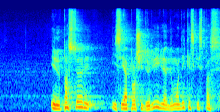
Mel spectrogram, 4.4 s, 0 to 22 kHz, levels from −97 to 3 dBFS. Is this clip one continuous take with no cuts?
yes; 0 cuts

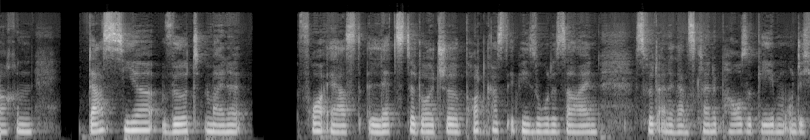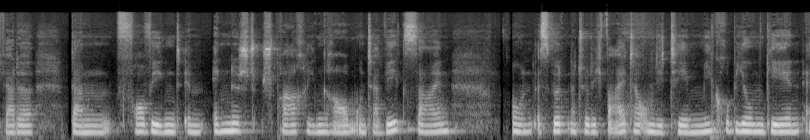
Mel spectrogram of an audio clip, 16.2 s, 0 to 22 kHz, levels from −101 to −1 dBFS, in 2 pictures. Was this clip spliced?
no; 0 cuts

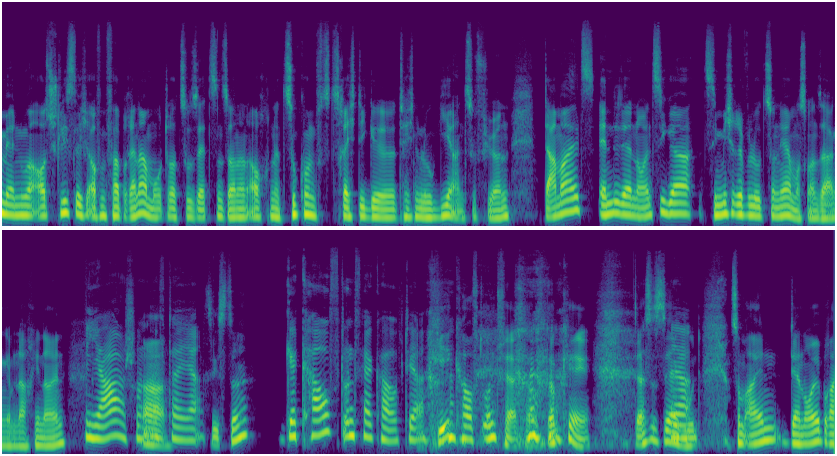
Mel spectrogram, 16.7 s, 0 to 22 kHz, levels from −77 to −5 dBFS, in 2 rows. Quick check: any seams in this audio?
yes; 2 cuts; at 9.2 s, 15.6 s

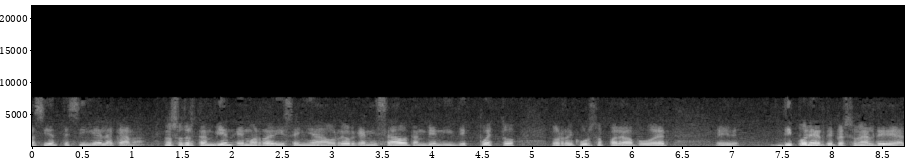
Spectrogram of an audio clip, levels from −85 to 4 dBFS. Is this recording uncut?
no; 1 cut; at 1.2 s

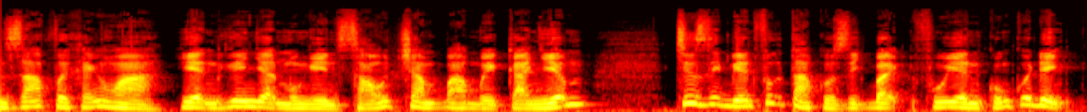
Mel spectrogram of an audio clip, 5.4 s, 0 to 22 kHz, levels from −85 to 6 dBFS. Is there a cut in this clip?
no; 0 cuts

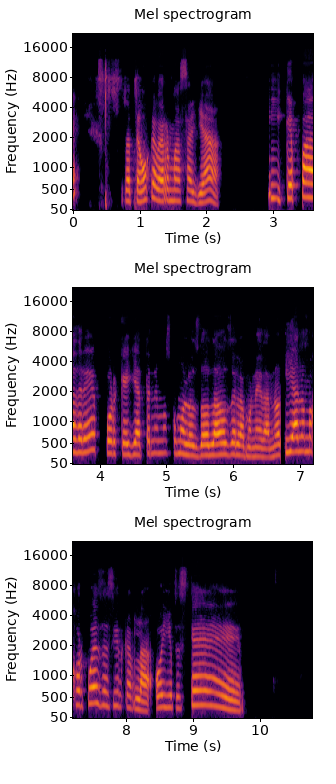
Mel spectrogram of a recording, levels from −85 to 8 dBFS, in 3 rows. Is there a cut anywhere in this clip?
yes; 3 cuts; at 2.8 s, 6.7 s, 8.7 s

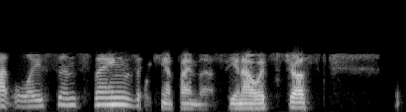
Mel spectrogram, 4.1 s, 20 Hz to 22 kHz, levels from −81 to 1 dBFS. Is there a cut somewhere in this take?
yes; 1 cut; at 1.4 s

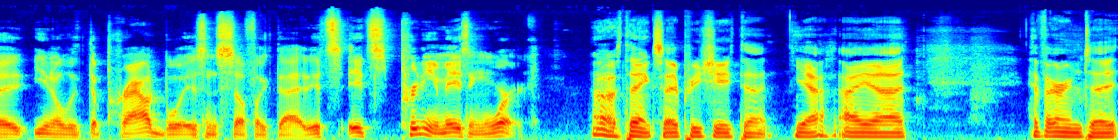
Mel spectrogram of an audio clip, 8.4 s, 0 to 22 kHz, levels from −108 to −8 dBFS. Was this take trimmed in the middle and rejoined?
no; 0 cuts

